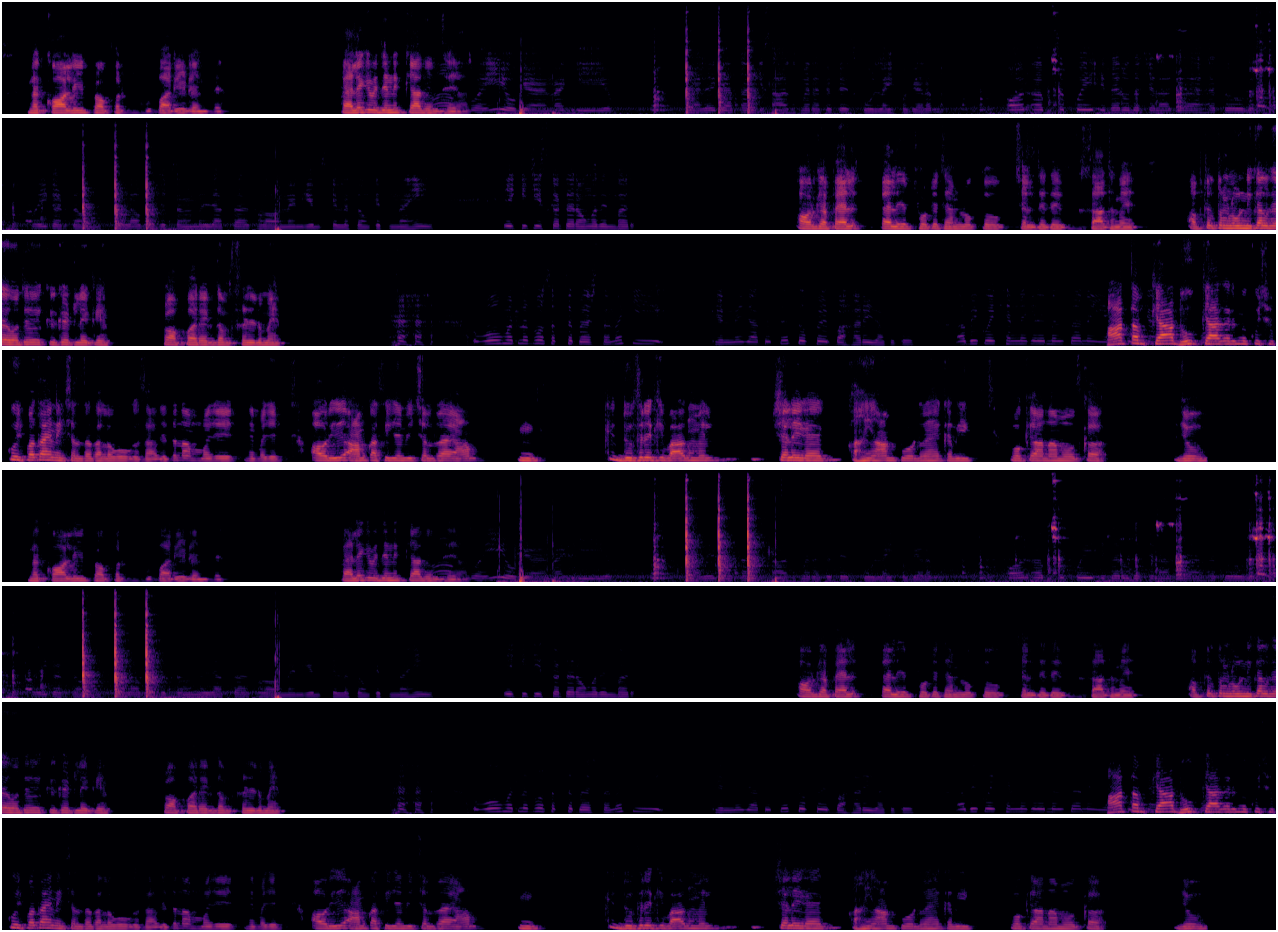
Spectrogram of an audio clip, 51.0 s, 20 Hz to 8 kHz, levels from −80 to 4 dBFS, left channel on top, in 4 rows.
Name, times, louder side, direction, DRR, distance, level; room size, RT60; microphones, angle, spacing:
voice 1, 0.3-1.3 1.6-2.2 3.4-4.7 20.7-24.1 24.6-26.6 27.1-28.3 36.5-41.0 41.3-43.0 43.4-43.6 44.3-47.9 48.3-49.3 50.0-50.3, left 6 dB, 85° left, 0.5 m, -37 dB
voice 2, 4.2-6.2 6.9-9.4 9.7-12.7 13.0-19.1 29.3-32.1 32.6-37.8, left 2 dB, 65° left, 3.6 m, -60 dB
Knock, 4.9-15.5, right 9 dB, 35° right, 0.3 m, -43 dB
head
